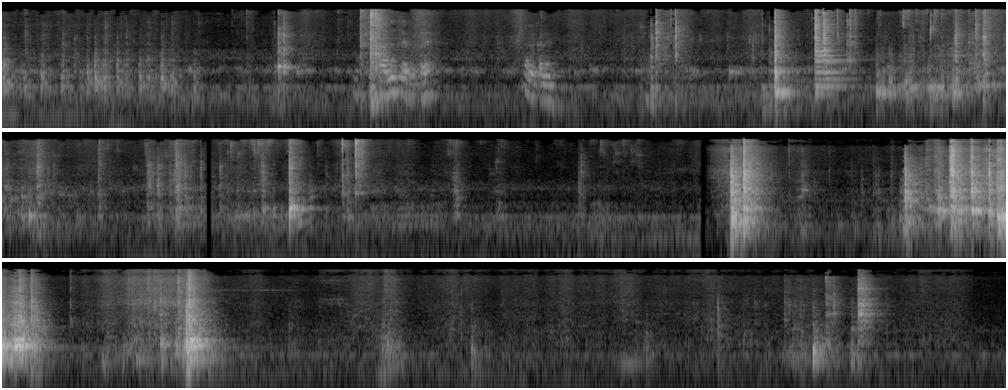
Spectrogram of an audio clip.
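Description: Plastic casing of an AquaSure water purifier being worked on by hand: scattered clicks, knocks and rattles as it is unscrewed and opened, with a burst of louder clattering a little past halfway.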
